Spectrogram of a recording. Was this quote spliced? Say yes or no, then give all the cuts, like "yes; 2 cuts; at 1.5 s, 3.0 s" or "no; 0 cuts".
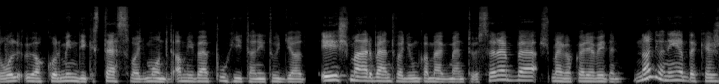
yes; 3 cuts; at 1.7 s, 3.0 s, 5.3 s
